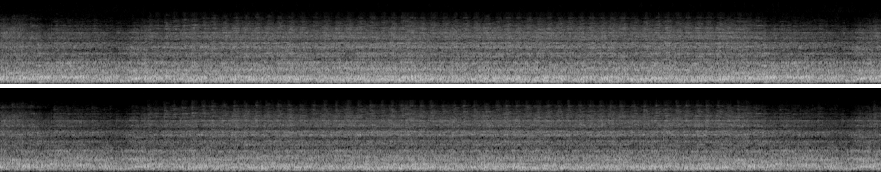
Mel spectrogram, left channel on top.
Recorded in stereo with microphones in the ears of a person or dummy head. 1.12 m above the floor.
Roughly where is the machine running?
Centre.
